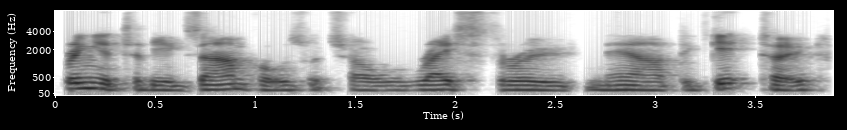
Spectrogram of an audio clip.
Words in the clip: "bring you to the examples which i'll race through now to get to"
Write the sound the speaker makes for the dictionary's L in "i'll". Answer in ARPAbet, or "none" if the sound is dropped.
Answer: L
